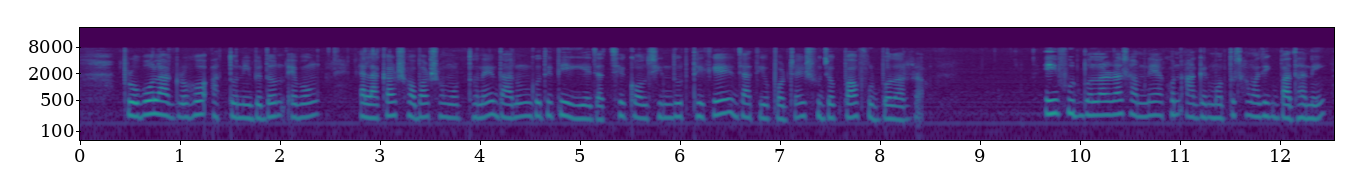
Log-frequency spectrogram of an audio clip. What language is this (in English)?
Bangla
